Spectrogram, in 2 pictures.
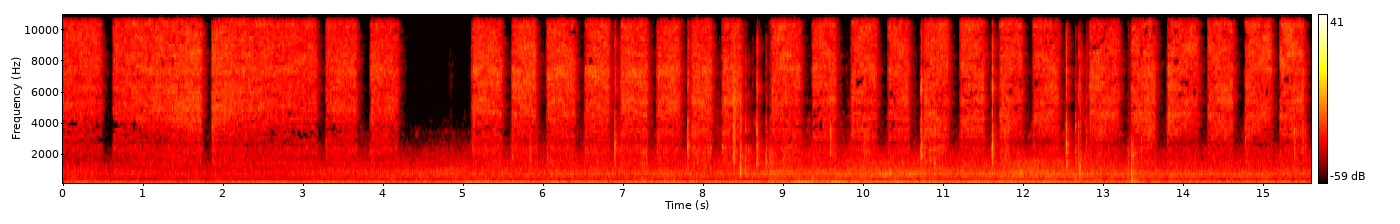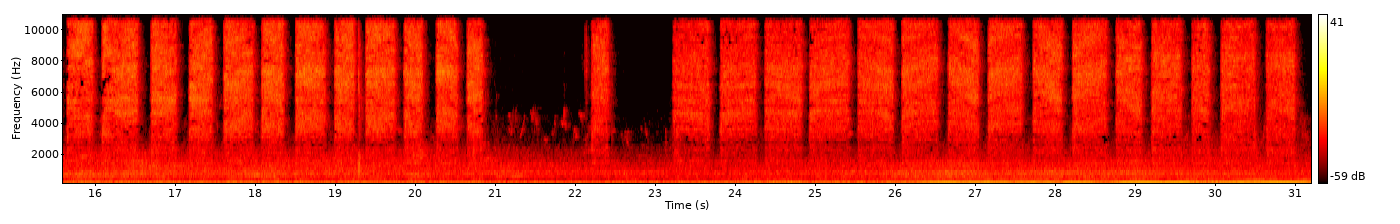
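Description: Aerosol spray can of Rust-Oleum primer hissing in long continuous passes. There is a brief pause about four seconds in and a longer two-second pause about two-thirds of the way through, where the nozzle is let go.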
